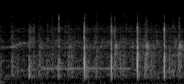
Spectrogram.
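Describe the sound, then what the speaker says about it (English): Sparse applause from a crowd at an outdoor baseball game between the Brantford Red Sox and the Barrie Baycats, with scattered distinct claps standing out over a steady background hum, fairly faint and at a distance. "One more round of applause for our 4 gentlemen on the field"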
